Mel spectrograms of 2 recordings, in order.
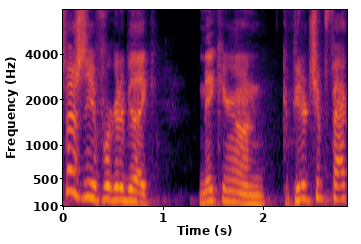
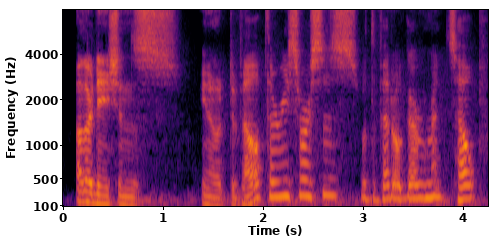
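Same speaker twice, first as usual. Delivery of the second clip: ordinary talk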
